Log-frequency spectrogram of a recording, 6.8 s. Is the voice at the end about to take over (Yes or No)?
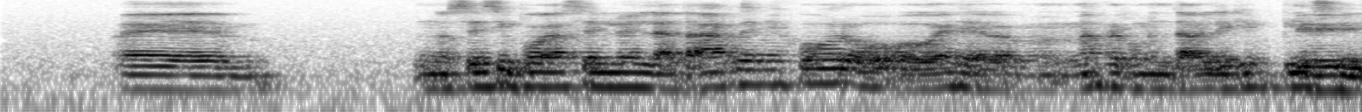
Yes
